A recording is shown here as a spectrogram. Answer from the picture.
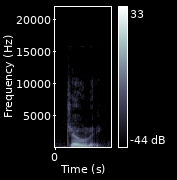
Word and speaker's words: Jolie: The emphasis on the Joe. Jolie.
